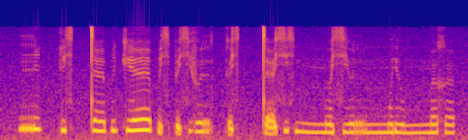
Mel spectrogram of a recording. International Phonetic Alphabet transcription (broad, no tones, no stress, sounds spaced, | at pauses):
r i kː i sʲ tː ɛː p i kʲ ɛː p ḭ sʲ p ḛ sʲ v ɵ r kː ɛ̰ sʲ tː ɛ̰ sʲ u sʲ mː ɵ sʲ ɵː r mː u ɾʲ uː mː œ x œ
